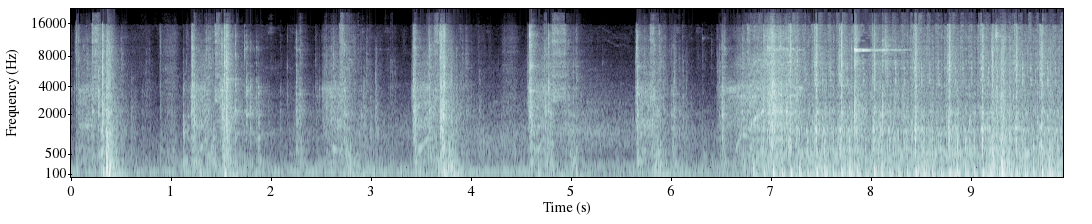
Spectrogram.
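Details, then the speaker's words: 1916–1918 Maytag 1/2 hp engine, first start in about three years since restoration: a few scattered pops, then fast uneven chuffing once it catches; irregular firing, owner suspects ignition timing is off. "Well, that was interesting. I didn't think it'd actually fire up that quick."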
